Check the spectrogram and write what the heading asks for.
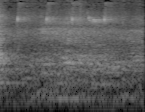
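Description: A marker writing on a whiteboard: a series of faint, short squeaks and taps from the pen strokes.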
